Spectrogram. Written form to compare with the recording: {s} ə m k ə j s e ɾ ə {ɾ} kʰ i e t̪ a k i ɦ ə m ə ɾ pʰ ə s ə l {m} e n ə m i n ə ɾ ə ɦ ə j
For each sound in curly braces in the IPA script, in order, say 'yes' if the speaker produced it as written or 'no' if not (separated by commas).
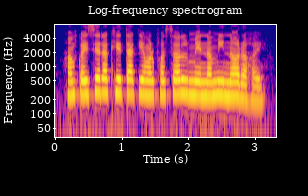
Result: no, no, yes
